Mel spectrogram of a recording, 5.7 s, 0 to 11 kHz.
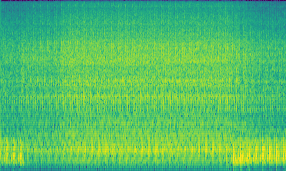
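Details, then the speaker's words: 2002 Ford Mondeo 2.0 TDCi 115 diesel at idle, air box removed: sharp regular ticking about three per second over the idle, growing louder; engine clatter, suspected intake valve not closing properly from carbon or bent valve. "faire priori soupapes d'admission qui ferme mal donc on va regarder ça on va essayer de faire ce qu'il faut"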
